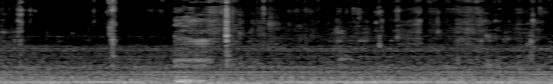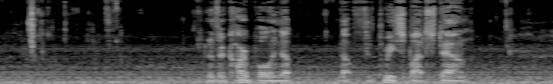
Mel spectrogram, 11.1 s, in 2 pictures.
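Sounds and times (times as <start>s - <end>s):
chewing sandwich: 0.0s - 7.6s
low hum in car cabin: 0.0s - 11.0s.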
